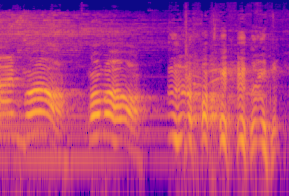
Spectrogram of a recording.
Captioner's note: exclaiming; laughing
